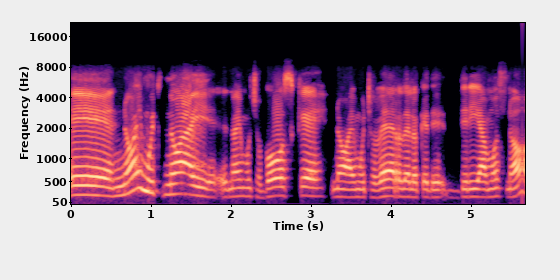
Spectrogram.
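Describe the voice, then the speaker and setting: A woman with a Croatian accent speaks very slowly, with hardly any pauses. Her pitch is medium, with ordinary variation. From Croatia, Vinkovci. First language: Croatian (speaking Spanish). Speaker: English teacher. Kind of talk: interview. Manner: halting, many fillers.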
